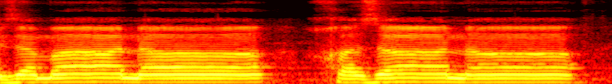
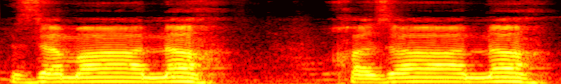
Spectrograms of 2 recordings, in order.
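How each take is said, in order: First: ज़माना and ख़ज़ाना with the last vowel dragged out long and slow; wrong drawn-out ending. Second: ज़माना and ख़ज़ाना closed with a short light ha; correct final ha. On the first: Teacher showing students the mistaken long ending. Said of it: "गलत हो जाएगा". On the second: Teacher giving the correct reading before the wrong one. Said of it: "ऐसे नहीं पढ़ेंगे". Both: Shown as a demonstration.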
